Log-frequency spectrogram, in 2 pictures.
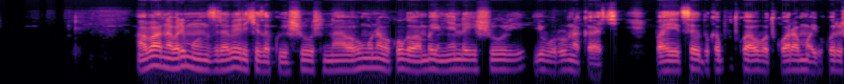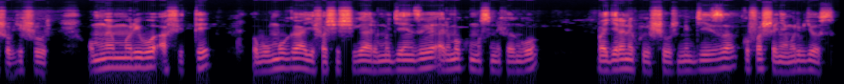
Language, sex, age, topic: Kinyarwanda, male, 25-35, education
